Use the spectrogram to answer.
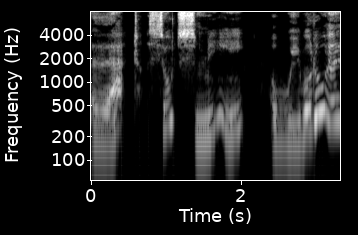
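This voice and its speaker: This is a put-on character voice pitched fairly high. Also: female-sounding voice. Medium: read story. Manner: grand, boastful.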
